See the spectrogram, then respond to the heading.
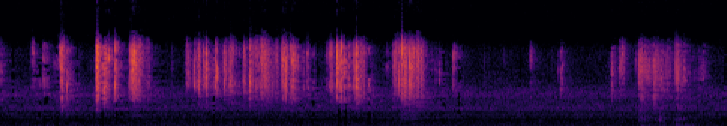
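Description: Plastic Bananagrams letter tiles are rattled and shaken in quick bursts, giving bright, clicking clatter with short pauses between shakes. The sound is almost entirely high-pitched and dies away quickly after each burst.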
